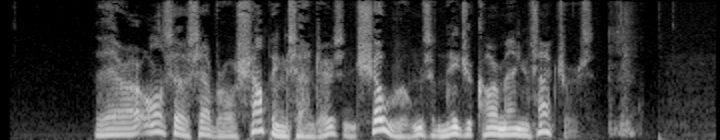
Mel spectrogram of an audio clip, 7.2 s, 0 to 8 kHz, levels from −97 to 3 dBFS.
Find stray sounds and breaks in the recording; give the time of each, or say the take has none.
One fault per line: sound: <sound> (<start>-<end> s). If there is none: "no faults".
sound: laugh (6.1-6.5 s)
